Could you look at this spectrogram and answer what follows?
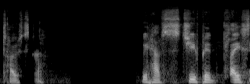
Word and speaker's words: Towcester: For those not in the know, it's spelt Towcester, but it is pronounced Toaster.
